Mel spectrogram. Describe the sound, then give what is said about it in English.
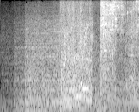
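The glass of a framed photo smashes and shatters with a loud, bright crash as a man smashes it while pacing up the stairs, followed by a second burst of breaking and scattering shards. No voices. “George steps into the hallway and paces up the stairs behind them, grimacing and smashing a framed photo along the way.”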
